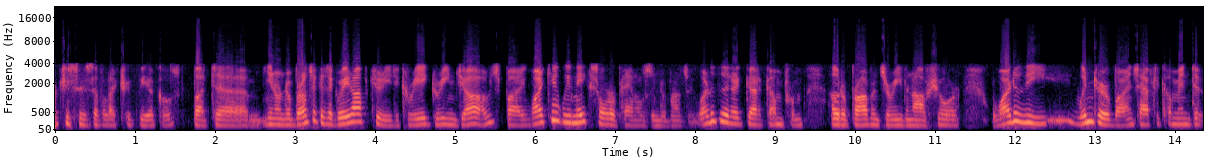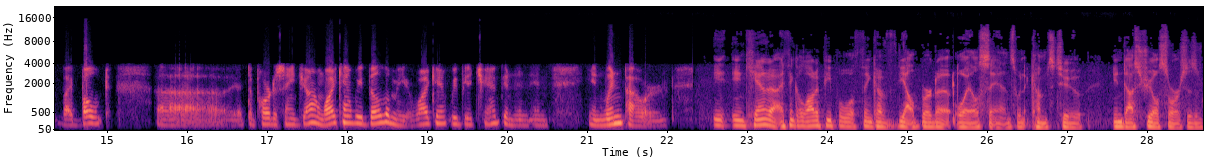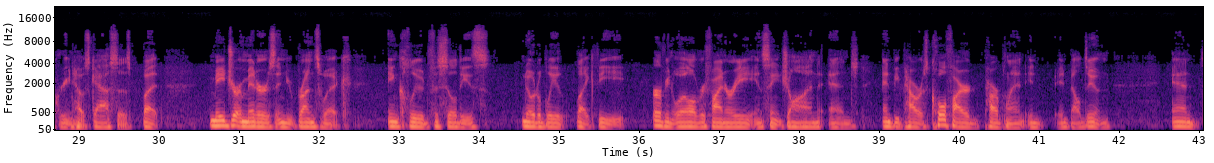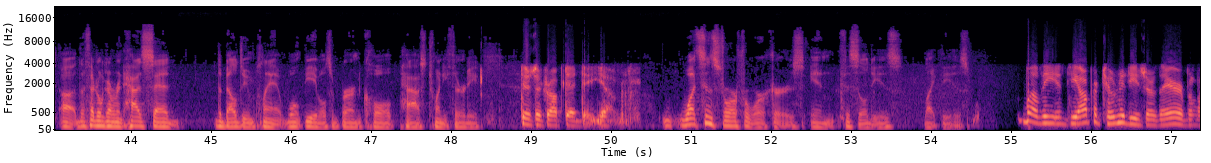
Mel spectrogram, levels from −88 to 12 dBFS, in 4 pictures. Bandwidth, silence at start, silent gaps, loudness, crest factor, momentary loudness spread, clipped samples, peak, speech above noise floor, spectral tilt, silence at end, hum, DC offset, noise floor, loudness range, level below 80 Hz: 13 kHz; 0 s; none; -20 LUFS; 20 dB; 14 LU; under 0.1%; 0 dBFS; 28 dB; -6 dB/octave; 0 s; none; under 0.1%; -49 dBFS; 4 LU; -52 dBFS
